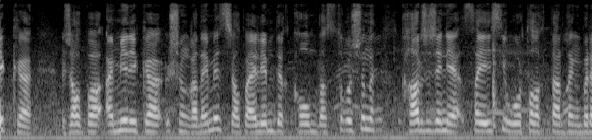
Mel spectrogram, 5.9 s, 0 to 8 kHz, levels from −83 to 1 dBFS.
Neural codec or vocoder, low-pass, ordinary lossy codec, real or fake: none; 7.2 kHz; none; real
